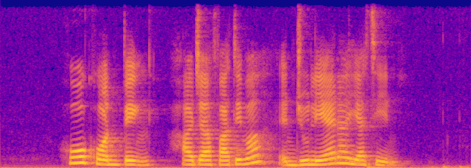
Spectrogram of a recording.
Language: English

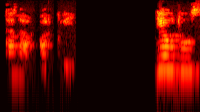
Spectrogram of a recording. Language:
Pashto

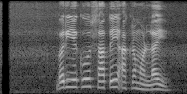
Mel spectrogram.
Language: Nepali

